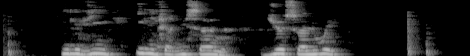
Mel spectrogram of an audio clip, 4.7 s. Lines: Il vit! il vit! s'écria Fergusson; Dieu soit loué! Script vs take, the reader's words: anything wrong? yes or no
yes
